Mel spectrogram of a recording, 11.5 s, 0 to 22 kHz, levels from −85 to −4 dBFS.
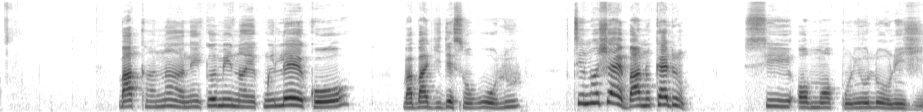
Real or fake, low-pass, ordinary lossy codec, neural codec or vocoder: real; none; none; none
